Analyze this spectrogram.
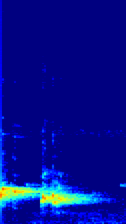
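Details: A single slurred whistled phrase from a female yellow-vented bulbul luring a male, held briefly then dropping and fading within about a second; nothing else audible.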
